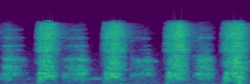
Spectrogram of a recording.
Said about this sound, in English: you breathe through your nose pretty vigorously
